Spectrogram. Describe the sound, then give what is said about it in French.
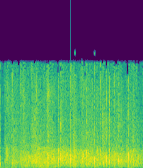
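An audience applauds a speaker steadily, a dense sustained wash of many hands clapping at a fairly loud, even level throughout, with no talking heard. “Voilà, il fallait bien des applaudissements à la hauteur de l'énergie de l'orateur.”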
